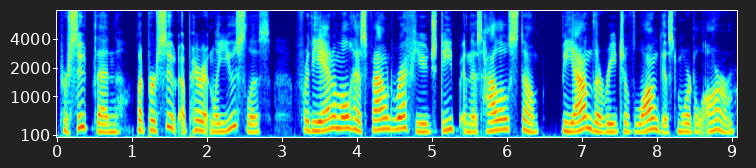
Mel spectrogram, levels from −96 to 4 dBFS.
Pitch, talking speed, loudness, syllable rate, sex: 210 Hz, 160 wpm, -20 LUFS, 4.6 syllables/s, female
